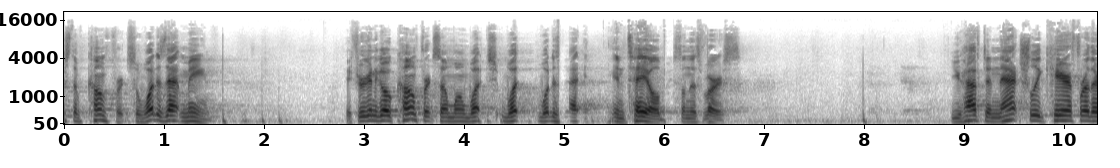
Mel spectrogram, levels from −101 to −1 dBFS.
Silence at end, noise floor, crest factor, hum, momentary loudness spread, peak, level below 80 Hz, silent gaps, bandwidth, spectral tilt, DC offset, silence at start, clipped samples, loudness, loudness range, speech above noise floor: 0 s; -64 dBFS; 20 dB; none; 13 LU; -2 dBFS; -72 dBFS; none; 14.5 kHz; -4 dB/octave; under 0.1%; 0 s; under 0.1%; -20 LUFS; 3 LU; 44 dB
